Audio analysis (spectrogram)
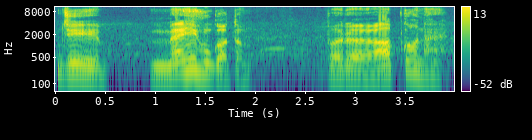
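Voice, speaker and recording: A man's voice: medium pitch, expressive, slow pace, a faint crowd, slight background noise. A man playing an embarrassed, polite but exasperated young man who stammers earnestly in an audio drama. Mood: confused, flustered. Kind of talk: Hindi audio drama acting.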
